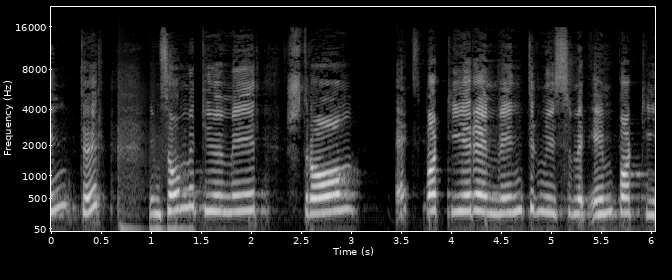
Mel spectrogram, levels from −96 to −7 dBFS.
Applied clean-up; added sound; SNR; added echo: neural mask model RNNoise.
